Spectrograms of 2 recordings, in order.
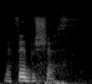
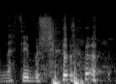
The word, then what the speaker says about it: Mephibosheth: Mephibosheth. I practiced that so I could pronounce it well. Mephibosheth.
